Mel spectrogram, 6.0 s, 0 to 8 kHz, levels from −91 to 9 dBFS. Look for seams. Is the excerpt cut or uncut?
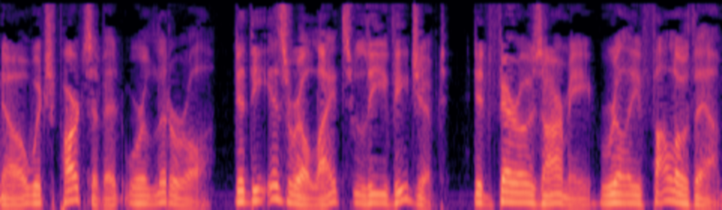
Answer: cut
